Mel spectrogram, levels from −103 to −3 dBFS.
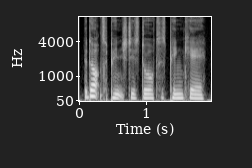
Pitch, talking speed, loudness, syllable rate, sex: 160 Hz, 210 wpm, -21 LUFS, 5.8 syllables/s, female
